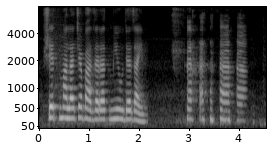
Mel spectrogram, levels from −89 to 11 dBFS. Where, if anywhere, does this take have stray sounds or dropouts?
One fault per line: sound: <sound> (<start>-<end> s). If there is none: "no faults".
sound: laugh (2.6-4.2 s)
